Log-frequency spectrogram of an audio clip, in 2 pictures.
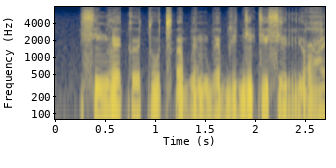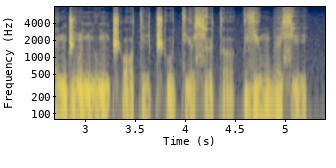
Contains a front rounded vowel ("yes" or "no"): yes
